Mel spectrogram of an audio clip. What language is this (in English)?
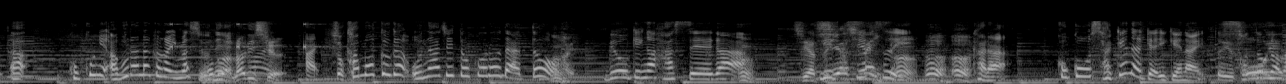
Japanese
